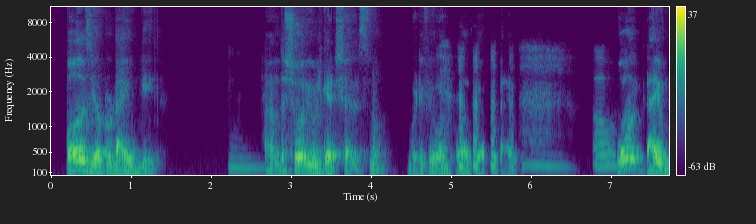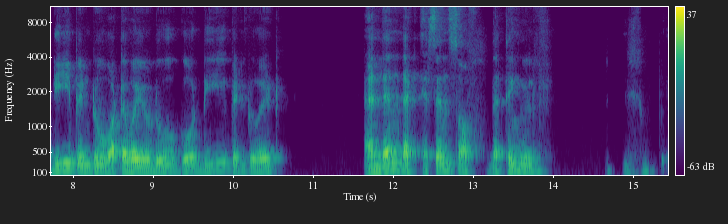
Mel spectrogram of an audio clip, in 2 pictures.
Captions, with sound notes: pearls, you have to dive deep. I'm not sure you will get shells, no? But if you want pearls, you have to [laughter] dive deep. Oh my So dive deep into whatever you do, go deep into it. And then that essence of the thing will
